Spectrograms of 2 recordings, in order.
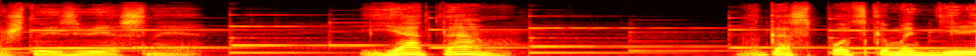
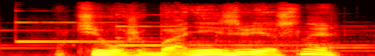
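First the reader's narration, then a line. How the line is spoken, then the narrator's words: Plain. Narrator (Russian): ответил Момус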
